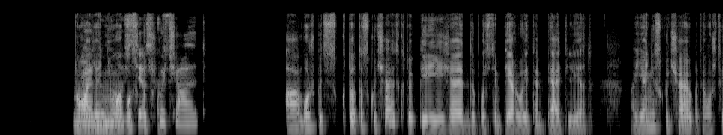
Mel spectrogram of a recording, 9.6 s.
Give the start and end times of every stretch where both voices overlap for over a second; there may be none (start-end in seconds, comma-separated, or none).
1.1-2.3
